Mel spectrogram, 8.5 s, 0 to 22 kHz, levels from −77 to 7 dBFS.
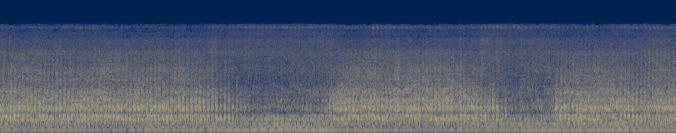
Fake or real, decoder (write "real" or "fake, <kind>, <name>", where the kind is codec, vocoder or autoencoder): real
